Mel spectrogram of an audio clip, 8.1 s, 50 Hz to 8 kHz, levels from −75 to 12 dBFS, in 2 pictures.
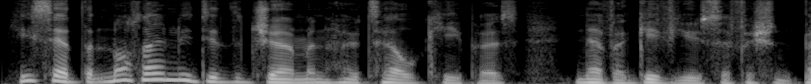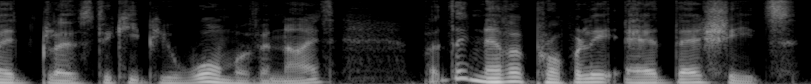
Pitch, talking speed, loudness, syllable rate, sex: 115 Hz, 215 wpm, -20 LUFS, 5.8 syllables/s, male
